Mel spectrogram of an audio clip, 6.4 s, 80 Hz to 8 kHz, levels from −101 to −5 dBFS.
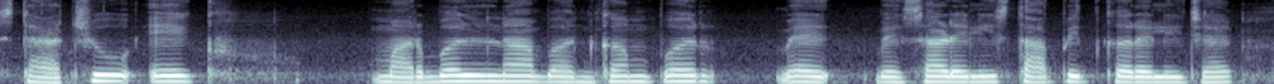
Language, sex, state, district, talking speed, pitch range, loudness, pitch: Gujarati, female, Gujarat, Valsad, 105 wpm, 175-195 Hz, -14 LUFS, 185 Hz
